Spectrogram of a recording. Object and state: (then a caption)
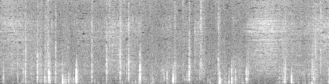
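Vinyl beach ball. Gloved hands squeeze and crinkle a partly inflated, hollow, teal clear vinyl beach ball. The result is a quiet run of short, dry crackles and soft pops, mostly in the low-mid range, each dying away almost instantly. A faint, steady hiss sits underneath.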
